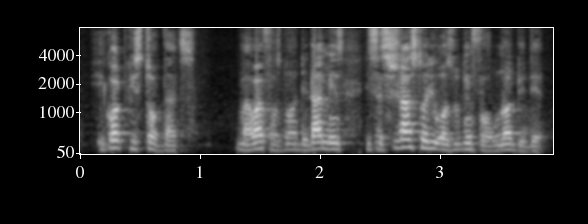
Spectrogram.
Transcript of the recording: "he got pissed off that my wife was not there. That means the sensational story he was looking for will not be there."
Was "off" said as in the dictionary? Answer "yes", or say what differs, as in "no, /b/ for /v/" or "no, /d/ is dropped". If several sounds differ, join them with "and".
no, /p/ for /f/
